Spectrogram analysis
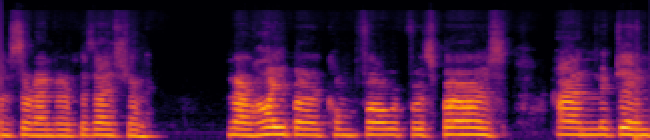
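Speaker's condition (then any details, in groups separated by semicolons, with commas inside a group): Cerebral palsy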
